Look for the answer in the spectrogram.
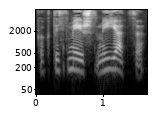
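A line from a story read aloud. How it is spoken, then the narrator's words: Angry reply. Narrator (Russian): Незнакомец зло ответил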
